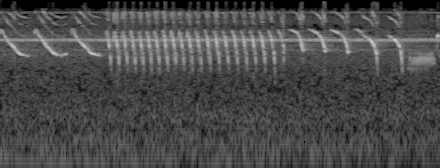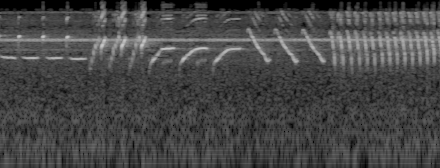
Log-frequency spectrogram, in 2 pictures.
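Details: Belgian canary in full training song: looping downward whistles, a dense rattling trill, a short buzzy note, then more bright descending sweeps in quick succession.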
